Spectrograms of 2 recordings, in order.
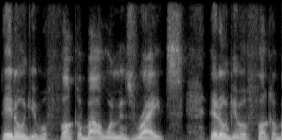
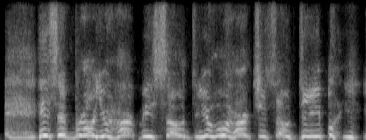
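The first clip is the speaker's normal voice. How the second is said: mocking high, whimpering fake-hurt voice; whiny oversensitive commenter; 5 dB louder than usual. Mocking a sensitive commenter in a high, whiny voice. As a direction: ham up a wounded crybaby, way up high. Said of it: "That's how you fucking sound".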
